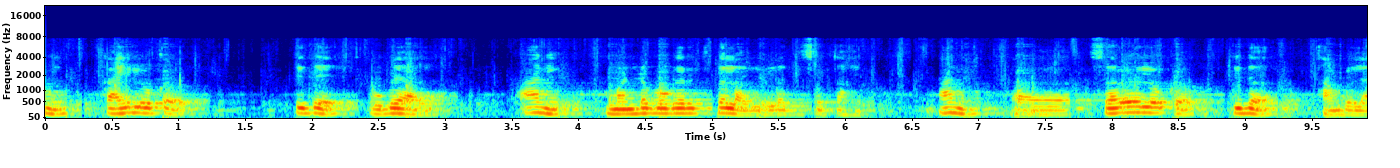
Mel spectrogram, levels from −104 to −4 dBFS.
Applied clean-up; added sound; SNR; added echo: neural separator model SepFormer DNS4.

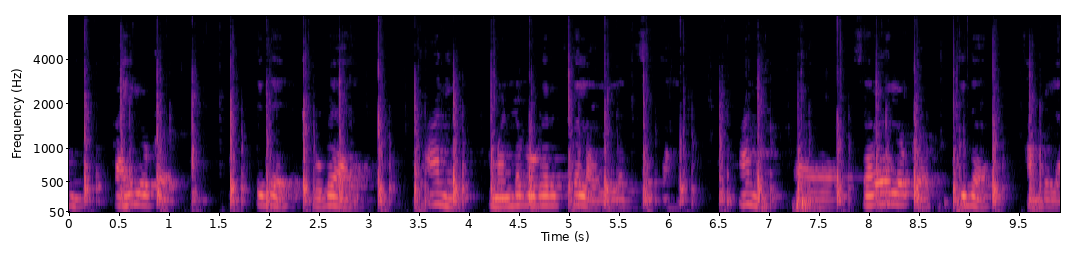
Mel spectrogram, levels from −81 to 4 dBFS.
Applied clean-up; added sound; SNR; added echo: classical method WPE with log-MMSE.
